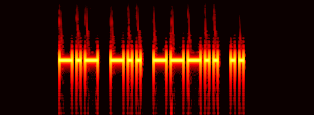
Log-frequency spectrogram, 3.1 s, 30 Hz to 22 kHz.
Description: Morse code, heard as a keyed tone, about 28 wpm, 700 Hz. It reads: KD8I
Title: USA Call Signs - 4 Characters - Repeated 2x - 28wpm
